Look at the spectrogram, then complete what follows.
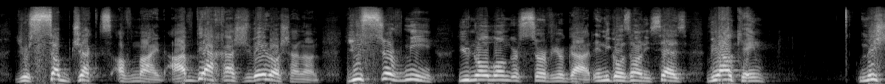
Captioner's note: Hebrew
